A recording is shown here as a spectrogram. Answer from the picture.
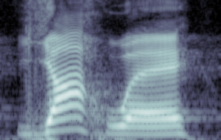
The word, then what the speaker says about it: Yahweh: When we pronounce the name of God, we say Yahweh, which means he is.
